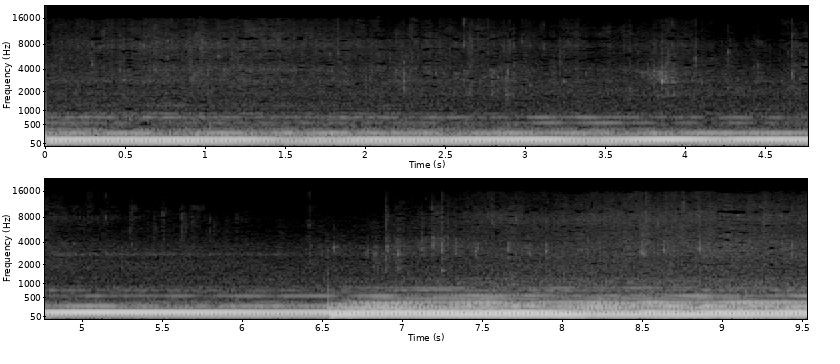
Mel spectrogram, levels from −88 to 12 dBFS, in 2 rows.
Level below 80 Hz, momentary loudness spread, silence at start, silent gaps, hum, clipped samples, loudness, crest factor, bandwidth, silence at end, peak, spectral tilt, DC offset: -36 dBFS; 5 LU; 0 s; none; none; under 0.1%; -16 LUFS; 10 dB; 4.1 kHz; 0 s; -4 dBFS; -10 dB/octave; under 0.1%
